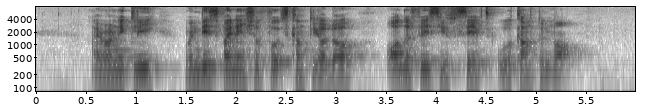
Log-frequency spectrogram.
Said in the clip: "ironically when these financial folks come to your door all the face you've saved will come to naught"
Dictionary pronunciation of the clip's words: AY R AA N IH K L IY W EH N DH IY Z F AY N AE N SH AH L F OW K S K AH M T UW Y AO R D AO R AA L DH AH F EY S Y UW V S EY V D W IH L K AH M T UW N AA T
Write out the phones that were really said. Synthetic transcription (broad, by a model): AY R AA N IH K L IY W EH N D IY S F AY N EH N SH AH L F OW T S K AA M T UW Y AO D AO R AA L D AH F EY S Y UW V S EY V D W IH L K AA M T UW N AA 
